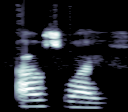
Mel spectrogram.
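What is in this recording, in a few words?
"house wife", Nigerian Pidgin, female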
